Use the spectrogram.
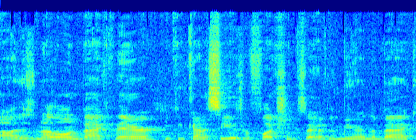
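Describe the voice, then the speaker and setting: A man at fairly high pitch with monotone, flat intonation and a fairly quick pace, amid noticeable background noise and audible room echo. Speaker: fish keeping youtuber. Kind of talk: casual video tour. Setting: home fish room. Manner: fast.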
